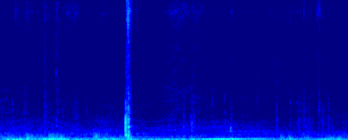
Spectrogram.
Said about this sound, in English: This car just came out in front of me.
